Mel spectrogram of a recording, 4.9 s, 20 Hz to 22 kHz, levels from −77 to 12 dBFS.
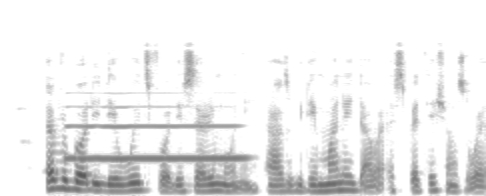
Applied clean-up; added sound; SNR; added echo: none; Wind instrument, woodwind instrument; 7 dB; none.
